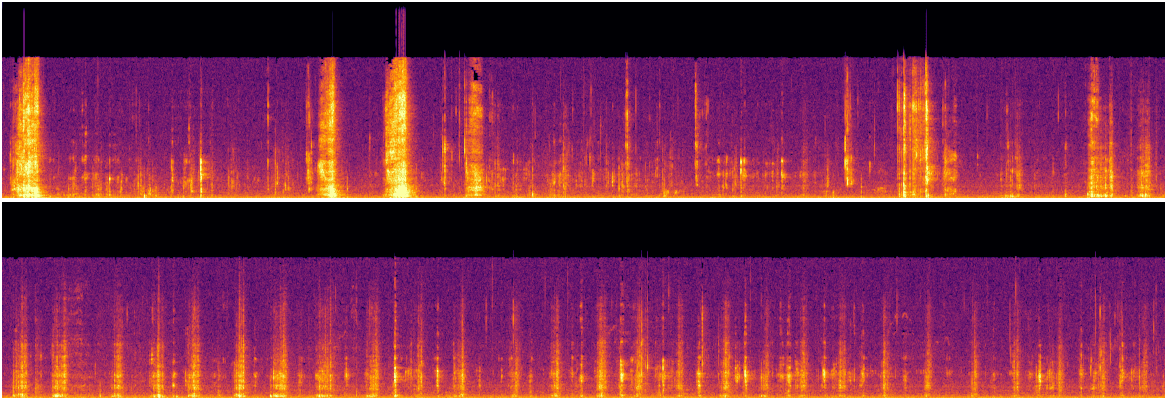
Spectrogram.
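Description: Close-up eating sounds of kongguksu, cold bean-soup noodles: loud slurps of the noodles just after the start and twice around four to five seconds in, then steady chewing with wet mouth clicks and crunches.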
